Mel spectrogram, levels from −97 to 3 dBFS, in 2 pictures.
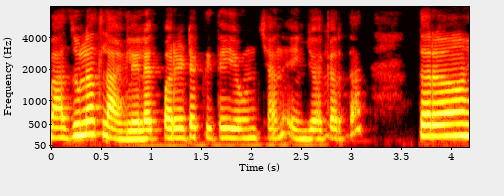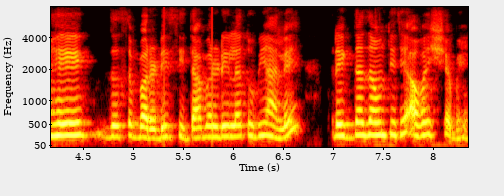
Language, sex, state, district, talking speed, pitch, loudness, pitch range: Marathi, female, Maharashtra, Chandrapur, 160 wpm, 235 Hz, -15 LUFS, 210-260 Hz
